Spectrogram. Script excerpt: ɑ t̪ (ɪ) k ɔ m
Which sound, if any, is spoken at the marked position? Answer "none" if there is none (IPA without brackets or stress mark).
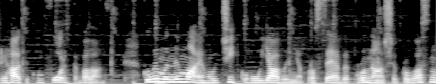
ɪ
